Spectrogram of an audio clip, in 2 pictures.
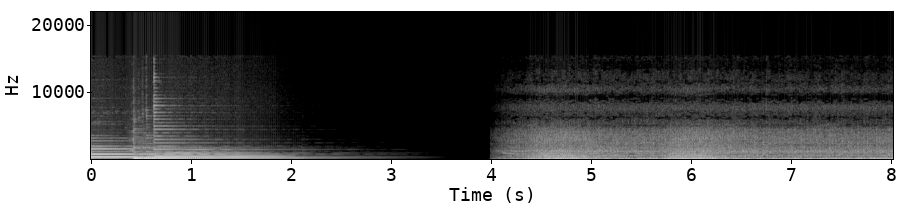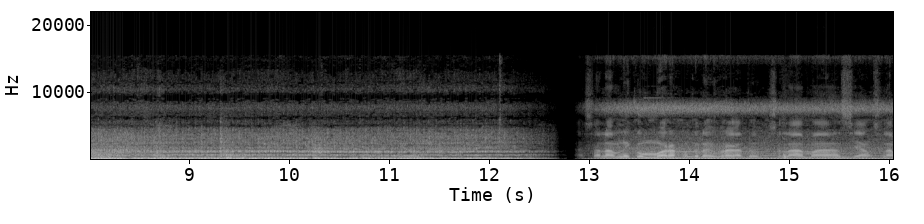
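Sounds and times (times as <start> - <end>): diesel engine pulsing rumble: 4.0 - 16.0.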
